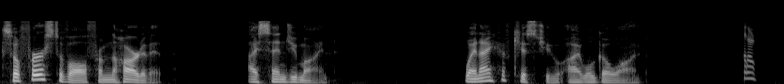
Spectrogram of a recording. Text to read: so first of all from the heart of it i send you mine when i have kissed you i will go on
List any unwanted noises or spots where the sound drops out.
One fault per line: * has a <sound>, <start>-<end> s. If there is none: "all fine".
* has a chirp, 7.4-7.6 s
